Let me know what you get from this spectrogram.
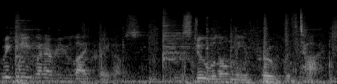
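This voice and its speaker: A man playing a gentle, humble, weary god in a video game, a former prisoner who speaks with courteous, apologetic care. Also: medium pitch, expressive, fast, over loud music, close to an everyday voice. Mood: welcoming. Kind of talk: video game character acting.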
